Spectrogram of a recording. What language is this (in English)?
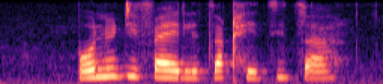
Tswana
